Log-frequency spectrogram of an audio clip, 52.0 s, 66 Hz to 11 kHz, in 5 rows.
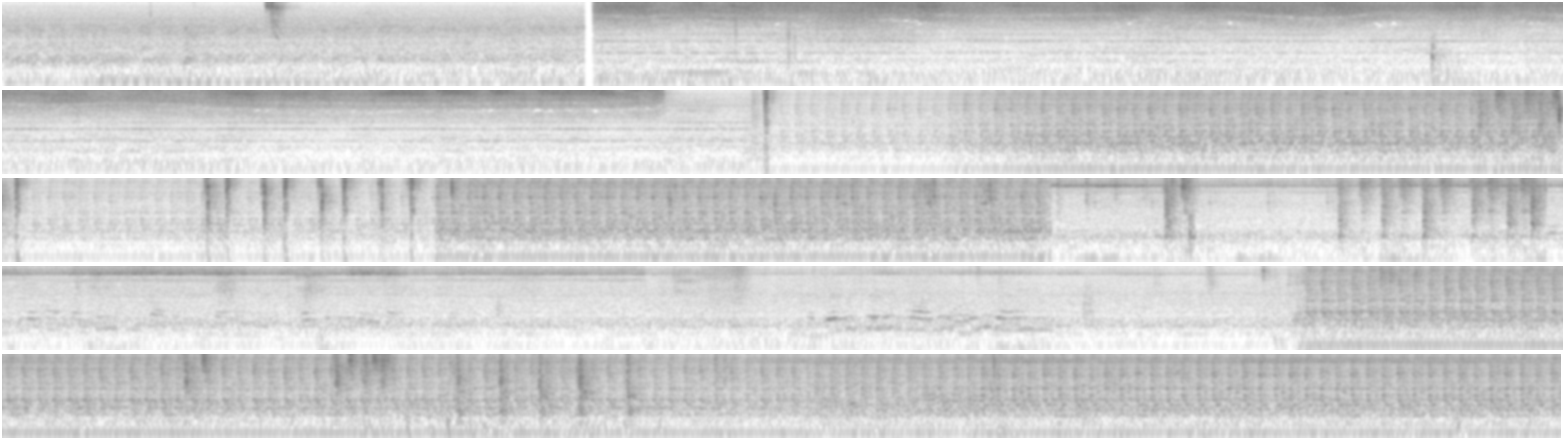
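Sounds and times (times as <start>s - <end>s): spray gun hissing: 4.0s - 14.8s.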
